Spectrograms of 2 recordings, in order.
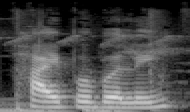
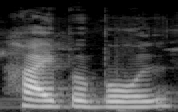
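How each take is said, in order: First: The word is said with four syllables. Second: The word is said with three syllables. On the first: The speaker calls it right. "its correct pronunciation is hyperbole" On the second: The speaker calls it wrong. "this is incorrect pronunciation"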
